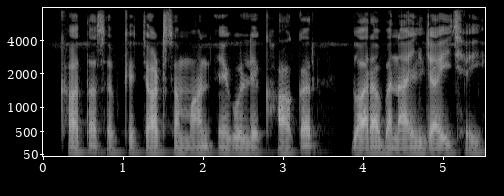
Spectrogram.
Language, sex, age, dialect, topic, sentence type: Magahi, male, 18-24, Western, banking, statement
